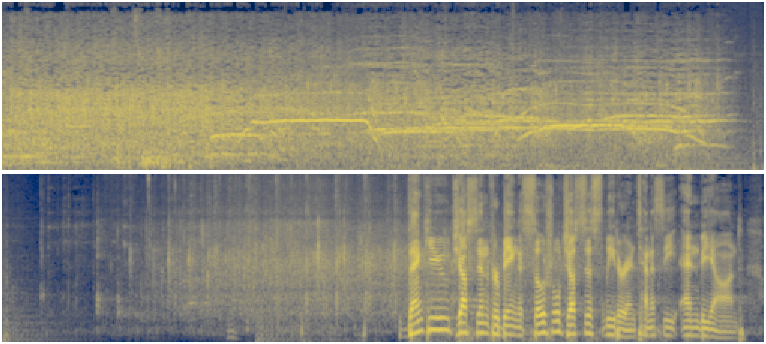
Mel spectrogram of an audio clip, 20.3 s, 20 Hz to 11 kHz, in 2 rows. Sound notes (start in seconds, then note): 1.7 cheering; 11.8 applause from attendees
